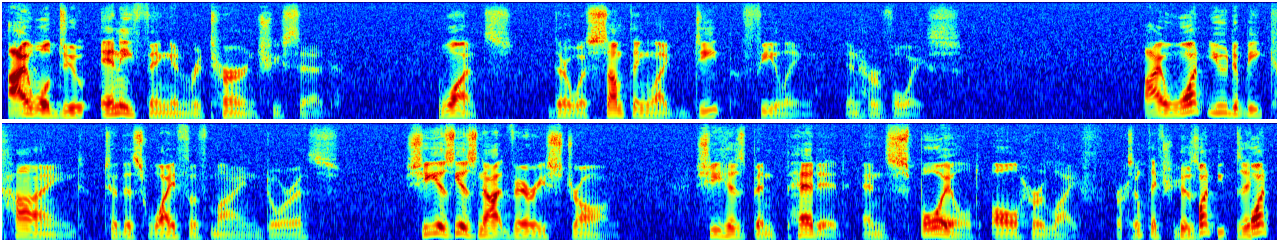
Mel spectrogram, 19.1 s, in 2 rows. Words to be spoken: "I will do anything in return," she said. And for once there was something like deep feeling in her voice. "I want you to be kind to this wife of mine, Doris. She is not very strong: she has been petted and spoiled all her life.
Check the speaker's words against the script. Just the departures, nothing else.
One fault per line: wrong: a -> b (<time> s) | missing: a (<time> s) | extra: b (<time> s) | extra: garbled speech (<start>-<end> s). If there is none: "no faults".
missing: And for (2.5 s)
extra: is (13.0 s)
extra: garbled speech (17.9-19.1 s)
